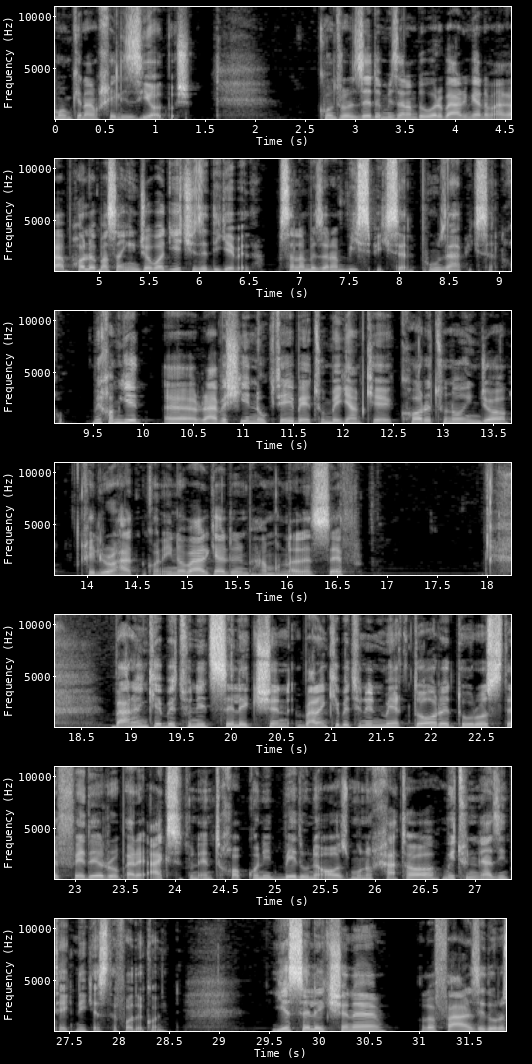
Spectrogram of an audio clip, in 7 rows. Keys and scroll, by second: 1.5 ctrl+d, 12.2 ctrl+d.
